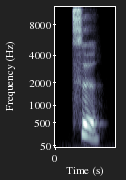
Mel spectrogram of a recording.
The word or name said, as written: ci4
